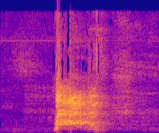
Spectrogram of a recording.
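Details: A Chinook dog lying lazily on the floor gives a single short, harsh bark, strong through the middle pitches, then quiet room tone.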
